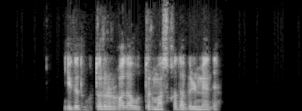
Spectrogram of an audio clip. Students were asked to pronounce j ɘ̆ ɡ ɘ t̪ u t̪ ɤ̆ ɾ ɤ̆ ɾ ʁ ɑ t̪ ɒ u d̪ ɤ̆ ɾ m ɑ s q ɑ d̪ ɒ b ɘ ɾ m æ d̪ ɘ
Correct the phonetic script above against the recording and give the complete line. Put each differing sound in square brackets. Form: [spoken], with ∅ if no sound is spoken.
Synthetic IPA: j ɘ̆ ɡ ɘ t̪ u t̪ ɤ̆ ɾ ɤ̆ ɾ ʁ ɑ [d̪] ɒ u [t̪] ɤ̆ ɾ m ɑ s q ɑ d̪ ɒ b ɘ [l] m æ d̪ ɘ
